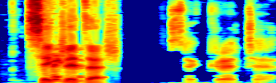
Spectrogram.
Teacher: Voiceless R at the end.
